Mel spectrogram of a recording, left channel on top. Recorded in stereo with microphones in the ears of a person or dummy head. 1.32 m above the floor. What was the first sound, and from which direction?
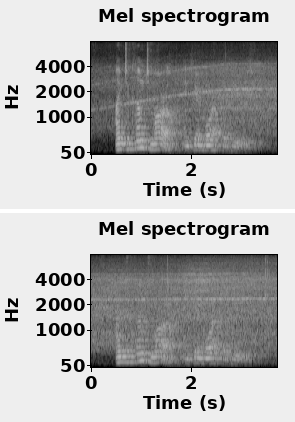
A man speaking, 70° left (ahead or behind).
